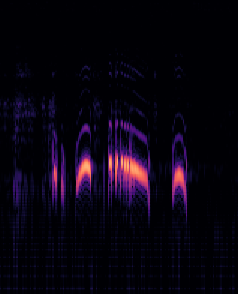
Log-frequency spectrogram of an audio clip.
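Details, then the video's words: Spotted dove coo for stimulating males in training: a single close phrase of quick soft lead-in notes, a rounded coo, a long drawn falling coo and a short final coo. "Tiếng chim cu gáy kích bổi nhanh nổi"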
